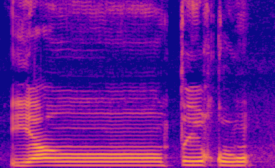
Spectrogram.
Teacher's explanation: هنا إخفاء بغنة والغنة مفخمة لأن الطاء حرف مفخم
